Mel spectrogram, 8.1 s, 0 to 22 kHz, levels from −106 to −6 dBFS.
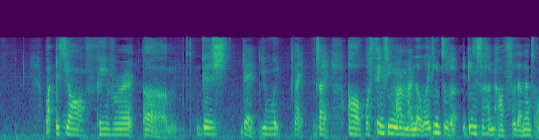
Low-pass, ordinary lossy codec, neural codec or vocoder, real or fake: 7.2 kHz; AAC, 32 kbps; codec, 44.1 kHz, 2.6 kbps, SNAC; fake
